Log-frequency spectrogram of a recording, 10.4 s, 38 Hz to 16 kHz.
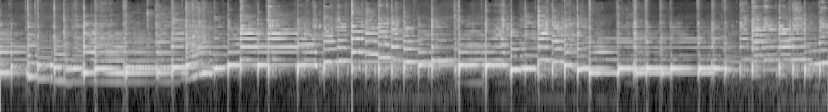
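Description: A revoiced 1949 Gibson F-12 mandolin played with a pick: a fast stream of picked notes and double stops, without a break.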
